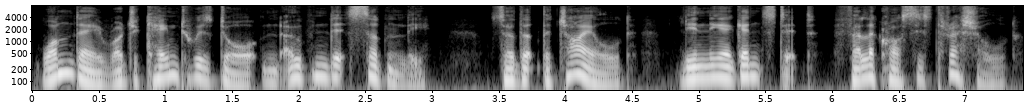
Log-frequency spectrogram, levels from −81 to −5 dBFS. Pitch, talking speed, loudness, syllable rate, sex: 105 Hz, 175 wpm, -21 LUFS, 4.9 syllables/s, male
